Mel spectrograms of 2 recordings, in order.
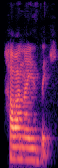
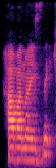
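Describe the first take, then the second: No difference in how they are said.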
